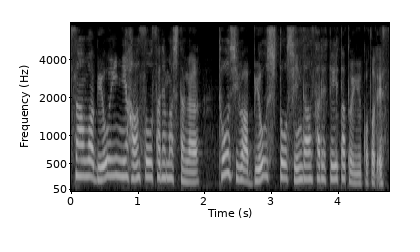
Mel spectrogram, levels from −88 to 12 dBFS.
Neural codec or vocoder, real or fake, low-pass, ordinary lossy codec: vocoder, 22.05 kHz, 80 mel bands, HiFi-GAN; fake; 7.2 kHz; MP3, 48 kbps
